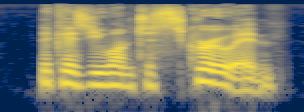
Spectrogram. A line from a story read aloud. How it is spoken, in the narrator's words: he snarls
